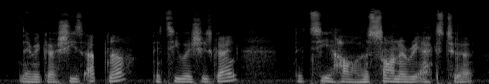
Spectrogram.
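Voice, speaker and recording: A bright, sharp tone with vocal fry and ordinary pitch variation. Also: man, medium pitch for a man, moderate pace. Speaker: safari guide presenter. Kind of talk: live commentary. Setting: outdoors in a safari vehicle. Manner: lowered voice near the leopards.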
